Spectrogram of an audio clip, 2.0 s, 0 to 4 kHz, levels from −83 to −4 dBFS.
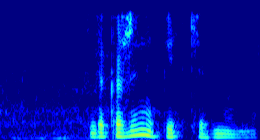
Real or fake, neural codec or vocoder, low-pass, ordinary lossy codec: fake; codec, 16 kHz, 4 kbps, FunCodec, trained on Chinese and English, 50 frames a second; 3.6 kHz; AAC, 32 kbps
